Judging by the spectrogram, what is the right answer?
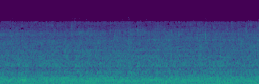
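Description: Steady background noise, an even hiss with a low rumble underneath, holding level throughout.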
